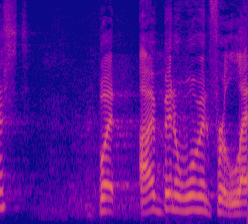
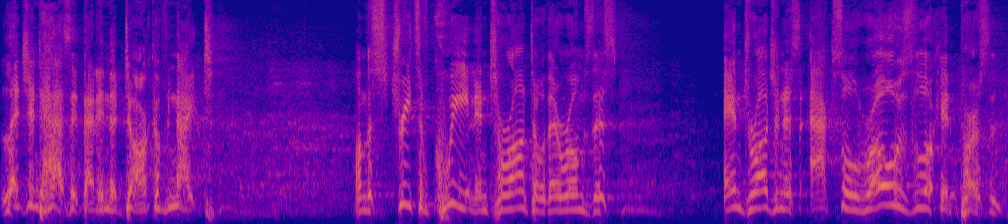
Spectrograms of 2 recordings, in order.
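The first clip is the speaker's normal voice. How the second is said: spooky legend-telling voice for straight dudes; campfire horror storyteller. Retold or imitated. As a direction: tell it like a ghost story by the fire. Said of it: "be like".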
